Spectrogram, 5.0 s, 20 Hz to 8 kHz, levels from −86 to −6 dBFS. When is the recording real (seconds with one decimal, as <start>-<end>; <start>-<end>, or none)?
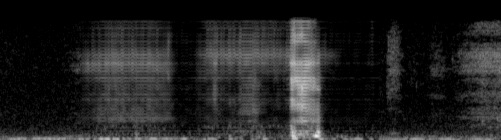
0.0-0.8; 3.8-5.0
